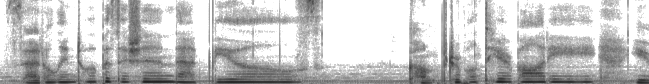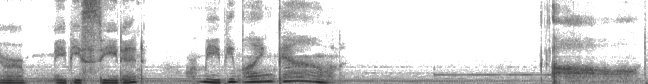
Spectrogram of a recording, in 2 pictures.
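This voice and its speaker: A woman hosting live ASMR in a soft, breathy whisper, gentle and soothing, moving between guided relaxation and quiet chat. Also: a little high, drawn-out words, pauses often, faint music behind. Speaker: ASMR streamer, host.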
